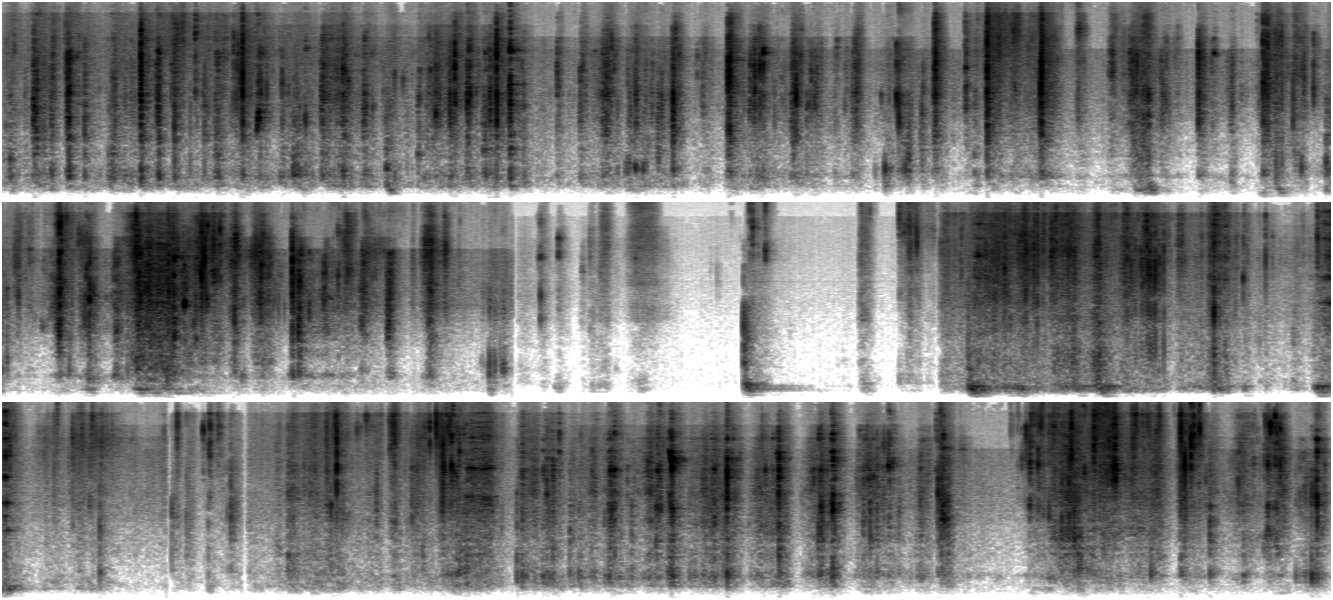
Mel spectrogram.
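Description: Close-miked eating sounds: a strawberry, then a glazed ring donut, chewed with wet, crackly mouth noises. They stop for about three seconds near the middle, then come back as the donut is bitten and chewed.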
